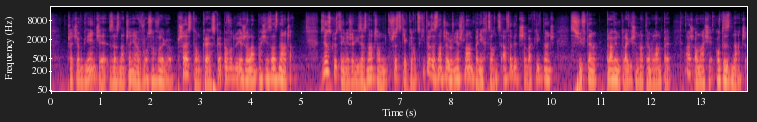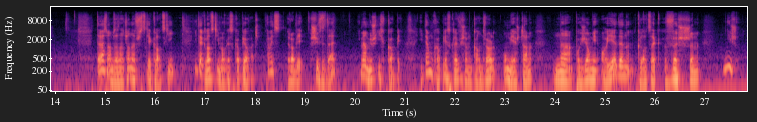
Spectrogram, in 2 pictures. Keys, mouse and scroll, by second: 0.5 a, 0.9 b, 5.4 a, 6.1 KP_1, 7.0 b, 11.5-15.1 right drag, 14.3 middle click, 15.1-17.7 middle drag, 17.3 KP_1, 18.3-20.2 middle drag, 19.4 shift+d, 27.6-27.8 drag.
